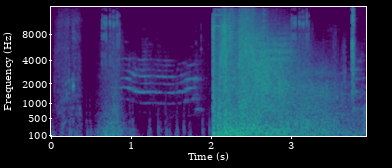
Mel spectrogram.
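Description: A sniper rifle fires a single loud, sharp shot.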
